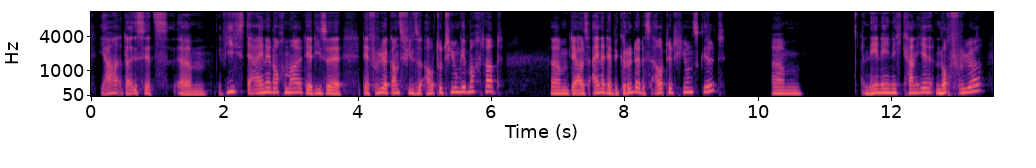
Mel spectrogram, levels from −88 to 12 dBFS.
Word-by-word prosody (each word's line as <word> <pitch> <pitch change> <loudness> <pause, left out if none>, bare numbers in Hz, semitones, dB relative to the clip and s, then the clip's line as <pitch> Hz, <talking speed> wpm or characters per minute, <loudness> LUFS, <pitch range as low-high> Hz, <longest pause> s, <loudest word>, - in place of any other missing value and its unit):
Ja, 135 +6 -2
da 130 -1 -2
ist 135 +2 -1
jetzt 135 -4 -4
ähm, 110 -4 -2 0.2
wie 130 +9 -3
hieß 200 - -5
der - - -1
eine 155 +5 +3
noch 175 -1 -2
mal, 170 +1 +1
der 140 -4 +2
diese 130 -3 +2 0.3
der 125 -2 +2
früher 155 +5 +2
ganz 150 +1 -1
viel 150 -4 -1
so 135 +2 -1
Autotune 170 +7 0
gemacht 190 +2 0
hat, 205 -1 +1 0.7
ähm, 125 -1 +1
der 125 0 +3
als 120 -1 +1
einer 150 +3 +3
der 140 -3 +3
Begründer 145 +9 +2
des 130 -5 -3
Autotunes 170 +5 -1
gilt? 205 +6 -2 0.7
Ähm 125 -2 -1 0.9
ne, 135 +3 +2
ne, 155 +1 +3
nicht 155 0 -1
Kanye, 160 +4 +1
noch 150 +4 +3
früher. 185 - -1
145 Hz, 165 wpm, -25 LUFS, 130-170 Hz, 0.9 s, eine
